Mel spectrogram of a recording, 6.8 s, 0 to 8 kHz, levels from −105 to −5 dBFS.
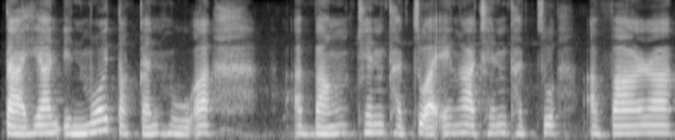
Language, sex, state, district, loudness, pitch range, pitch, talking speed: Mizo, female, Mizoram, Aizawl, -22 LUFS, 155-170 Hz, 165 Hz, 185 wpm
